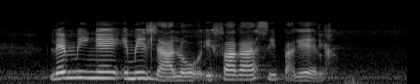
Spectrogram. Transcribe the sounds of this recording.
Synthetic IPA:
lemiɲɛimiɮalɔifak̬asib̥ʱak̬ɛːla

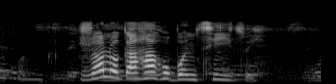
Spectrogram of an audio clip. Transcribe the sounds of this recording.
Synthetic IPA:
ʒwalɔkʼaɦaɦʊbon̩t͡sʰiːt͡sʼwe

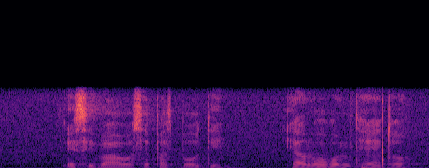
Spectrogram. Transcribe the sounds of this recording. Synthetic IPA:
esiɓawɔsɛpʰaspʼortʼi | jaŋɔk̬om̩tʰɛːtʰɔ

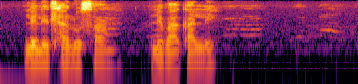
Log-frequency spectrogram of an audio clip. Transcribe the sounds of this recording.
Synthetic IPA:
lɪlɪt͡ɬʰalʊsaŋ̩lɪbakʼalɪ

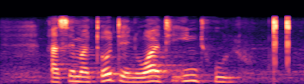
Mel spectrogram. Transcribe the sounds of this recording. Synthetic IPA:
nasɛmad̥ʱɔd̥ʱeniwatʰḭʔintʰʼuːlu

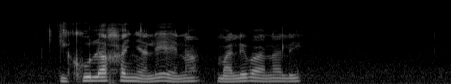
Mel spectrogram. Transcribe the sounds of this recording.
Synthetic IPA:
ikʰulaχaɲalɪɛnamalɪbanalɪ

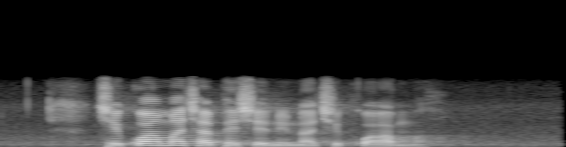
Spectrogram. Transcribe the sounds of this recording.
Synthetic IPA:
t͡ʃʰikwamat͡ʃʰapʰɛʃeninat͡ʃʰikʼwaːma

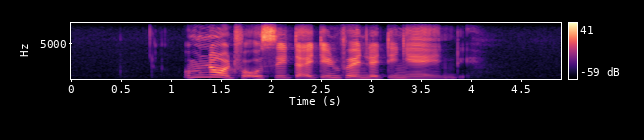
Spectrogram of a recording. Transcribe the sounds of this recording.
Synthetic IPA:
um̩nɔt͡fʰɔusitʼaetʼint͡fʰweniletʼiɲeːndʱʼi

